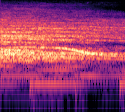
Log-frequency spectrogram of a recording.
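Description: A crowd of santri students at a national Santri Day ceremony shouting loudly, a brief, dense, sustained roar of many voices.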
